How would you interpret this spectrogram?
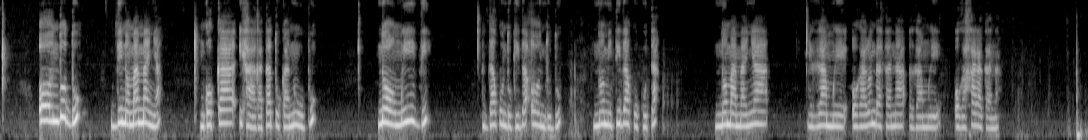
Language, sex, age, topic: Oshiwambo, female, 18-24, agriculture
